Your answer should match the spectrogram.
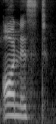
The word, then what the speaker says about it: honest: यहाँ पे, जैसे कि ऑनेस्ट। अब ऑनेस्ट का स्पेलिंग तो HONEST होता है, but then if we when we pronounce करते वक्त हम ऑनेस्ट बोलते हैं। ऑनेस्ट, ONEST। एच क्या होता है? साइलेंट।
